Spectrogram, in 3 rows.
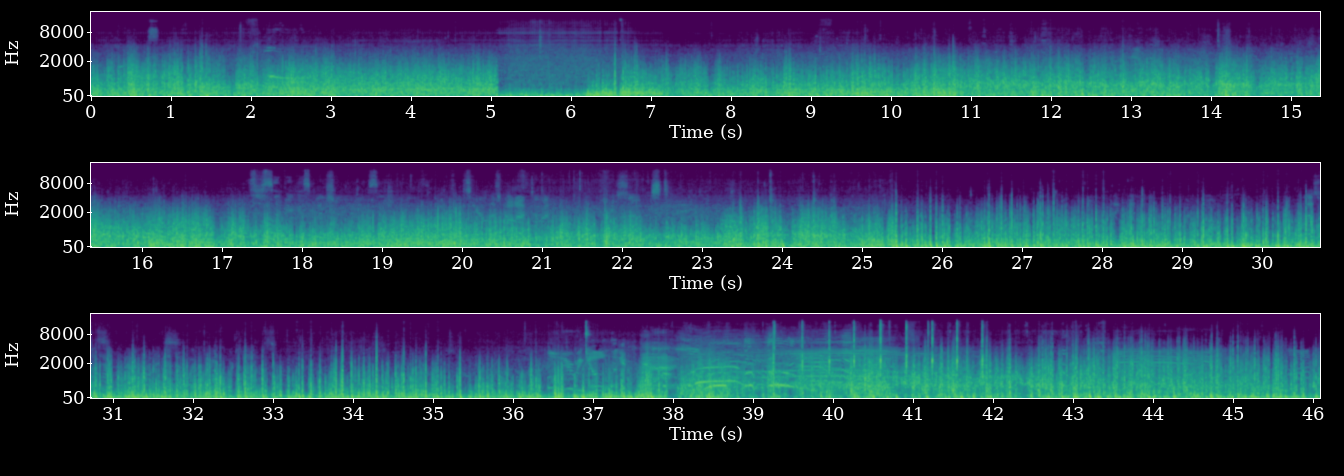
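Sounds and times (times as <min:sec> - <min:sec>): wind buffeting microphone: 0:00.0 - 0:46.0
voices exclaiming: 0:37.6 - 0:41.5.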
